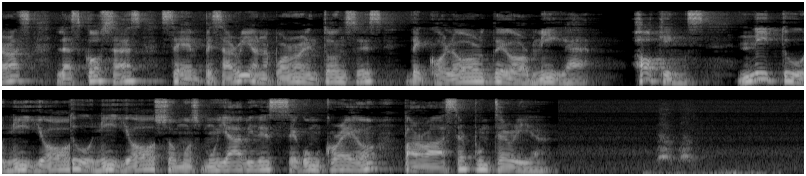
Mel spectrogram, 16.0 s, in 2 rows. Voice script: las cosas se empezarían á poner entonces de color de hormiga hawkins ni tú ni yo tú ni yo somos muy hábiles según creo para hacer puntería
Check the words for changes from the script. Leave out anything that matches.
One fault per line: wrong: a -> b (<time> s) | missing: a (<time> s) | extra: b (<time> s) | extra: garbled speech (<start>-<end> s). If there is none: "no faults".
no faults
